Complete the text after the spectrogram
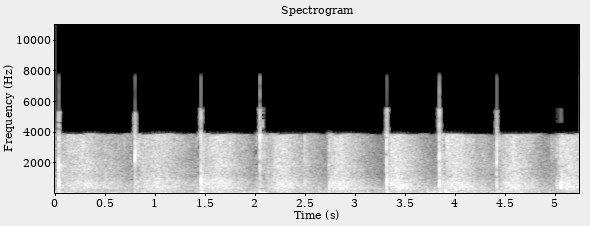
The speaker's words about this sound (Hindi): वाह, क्या तालियां, बहुत सुंदर एकाग्रता.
